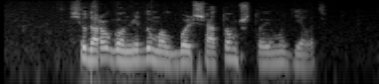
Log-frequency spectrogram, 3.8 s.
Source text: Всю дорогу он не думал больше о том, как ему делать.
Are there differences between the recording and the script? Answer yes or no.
yes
